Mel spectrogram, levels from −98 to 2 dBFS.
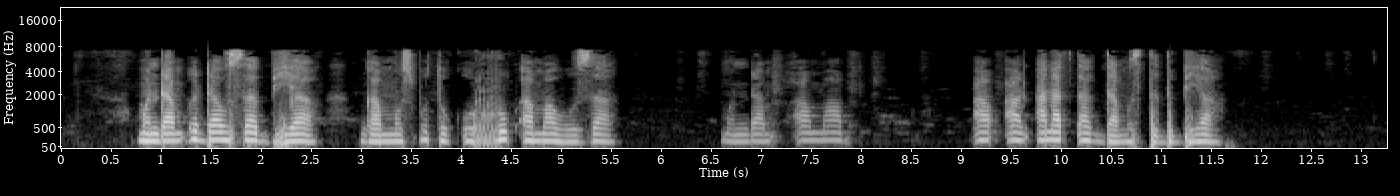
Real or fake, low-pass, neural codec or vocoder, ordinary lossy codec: real; 7.2 kHz; none; AAC, 32 kbps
